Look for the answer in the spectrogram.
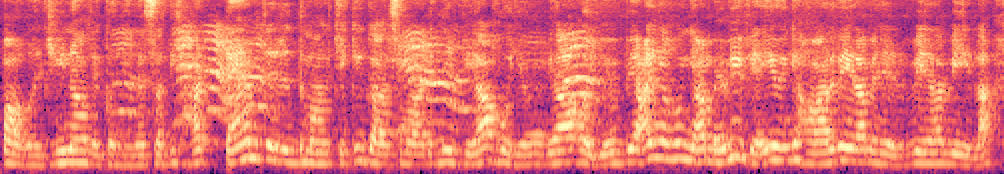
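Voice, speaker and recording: A woman voicing a sharp-tongued middle-aged mother who scolds fast in a Punjabi accent, heard from a distant mic with faint background noise. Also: mid-range voice, voice pushed down, natural voice. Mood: grumbling.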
